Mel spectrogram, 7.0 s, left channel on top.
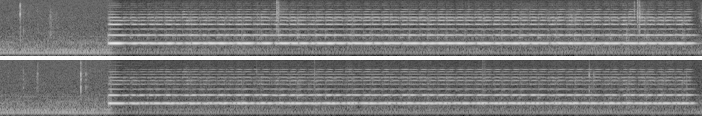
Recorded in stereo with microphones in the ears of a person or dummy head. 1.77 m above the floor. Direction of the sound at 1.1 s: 25° left (ahead or behind).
